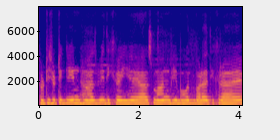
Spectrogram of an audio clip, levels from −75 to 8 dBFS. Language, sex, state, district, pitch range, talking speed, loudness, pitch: Hindi, female, Uttar Pradesh, Budaun, 245-255 Hz, 220 wpm, -11 LUFS, 250 Hz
